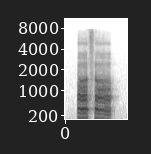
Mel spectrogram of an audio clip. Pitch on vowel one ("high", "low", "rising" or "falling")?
low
